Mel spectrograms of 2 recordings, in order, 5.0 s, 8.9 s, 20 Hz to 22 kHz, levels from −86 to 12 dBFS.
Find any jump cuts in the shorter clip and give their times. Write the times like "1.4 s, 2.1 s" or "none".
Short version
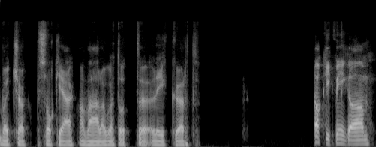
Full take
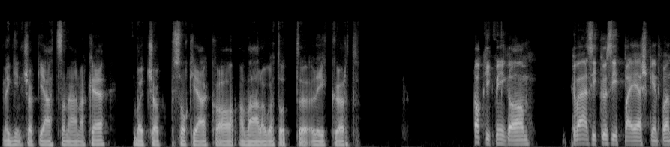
1.0 s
